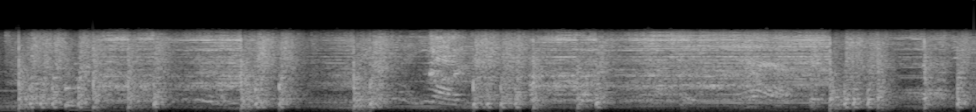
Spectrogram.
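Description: A drum kit being played in loose, irregular hits on the bass drum and snare.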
